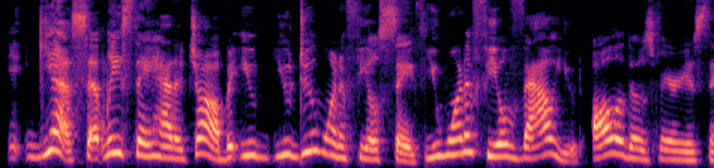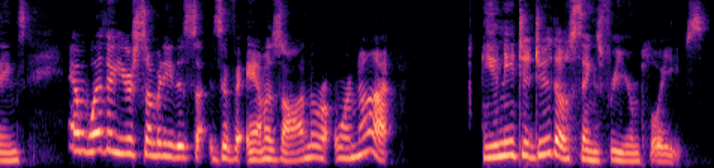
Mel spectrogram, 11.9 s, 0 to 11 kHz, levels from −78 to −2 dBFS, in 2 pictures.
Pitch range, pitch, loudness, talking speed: 195-285 Hz, 230 Hz, -16 LUFS, 220 wpm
